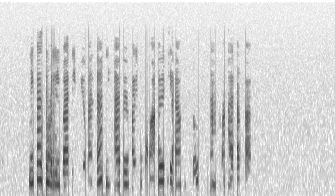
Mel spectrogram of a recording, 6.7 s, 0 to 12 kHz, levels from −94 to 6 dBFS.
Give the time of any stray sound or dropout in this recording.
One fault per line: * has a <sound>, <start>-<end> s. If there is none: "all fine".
all fine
